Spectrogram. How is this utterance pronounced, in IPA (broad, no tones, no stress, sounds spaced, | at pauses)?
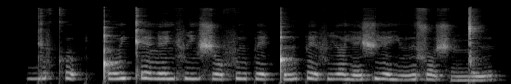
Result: ɡʲ ʊ f kʰ ʊ | ǃ o j kʼ e l e lʲ f i lʲ ʃ o f ɨ p e ǃ ɨ p e f i ə̯ j e ʃ j e j ɨ s o ʃ ŋ͡ǀ ɨ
